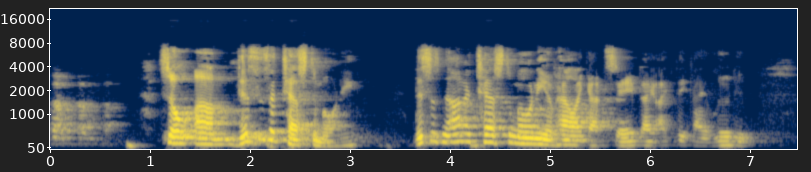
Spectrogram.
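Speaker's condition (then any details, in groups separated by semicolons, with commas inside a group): Cleft palate; congenital cleft palate, many painful oral surgeries from 3 months to 16 years, 10 years braces; 7 years of speech therapy, oral appliance once worn to help speak properly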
